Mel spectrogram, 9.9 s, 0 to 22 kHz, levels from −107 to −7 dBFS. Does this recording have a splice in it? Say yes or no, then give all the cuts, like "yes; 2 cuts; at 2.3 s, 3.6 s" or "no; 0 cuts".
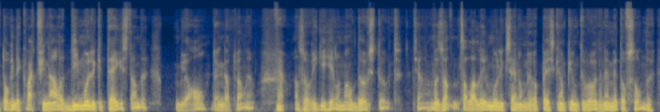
yes; 2 cuts; at 2.4 s, 6.2 s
